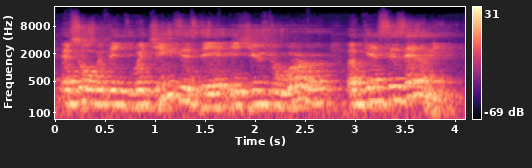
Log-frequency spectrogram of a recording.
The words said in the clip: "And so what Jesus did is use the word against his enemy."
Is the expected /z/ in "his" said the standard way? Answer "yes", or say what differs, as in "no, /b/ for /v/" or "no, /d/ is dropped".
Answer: yes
